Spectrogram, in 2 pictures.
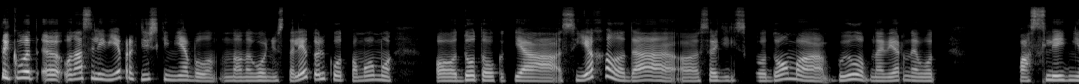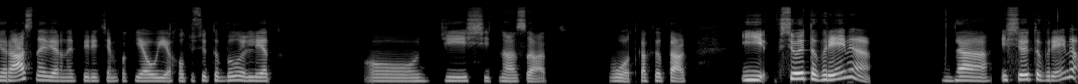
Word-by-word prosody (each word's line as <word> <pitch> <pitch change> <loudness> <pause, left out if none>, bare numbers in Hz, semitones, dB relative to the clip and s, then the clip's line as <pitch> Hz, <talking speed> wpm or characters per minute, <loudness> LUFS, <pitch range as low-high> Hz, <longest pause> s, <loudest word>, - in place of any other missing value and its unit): так 320 -4 +6
вот, 300 -1 +5
э, 220 -2 +3
у - - -1
нас 265 +4 +2
оливье 250 +2 +1
практически 250 -5 -3
не 205 -1 0
было 165 -4 -4
на 170 0 -6
новогоднем 175 0 -4
столе. - - +1
Только 230 -1 -2
вот, 200 0 -3
по-моему, 195 +2 -3 0.4
а, 170 +1 +1
до 210 +5 +2
того, 185 -3 -1
как 170 -2 -14
я 165 -4 +2
съехала, 205 - +1
да, 185 +2 +1 0.2
а, - - -6
с 175 - -12
родительского 180 -1 -5
дома, 195 -3 0
было 205 +4 0
б, 175 - -12
наверное, 180 +2 -2
вот 170 -1 -5 0.8
последний 195 +2 +1
раз, 180 +9 +4
наверное, 175 -5 -1
перед 165 -1 -4
тем, 165 -2 -7
как 165 -1 -12
я 155 -2 -1
уехала. 155 +1 -3
То 170 - -17
есть 170 - -12
это 185 +1 -4
было 185 +3 -1
лет, 175 -1 0 0.9
о, 155 0 -5 0.2
10 170 -2 -4
назад. 150 -1 -2 0.6
Вот, 155 -3 -4
как-то 160 +2 -3
так. - - +1 0.5
И 205 -1 +4
всё 260 -1 +6
это 265 -2 +7
время 235 - +5 0.7
да, 175 -2 +2
и 205 - -1
всё 225 +2 +4
это 235 0 +2
время 200 - +1
180 Hz, 160 wpm, -24 LUFS, 170-210 Hz, 0.9 s, это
